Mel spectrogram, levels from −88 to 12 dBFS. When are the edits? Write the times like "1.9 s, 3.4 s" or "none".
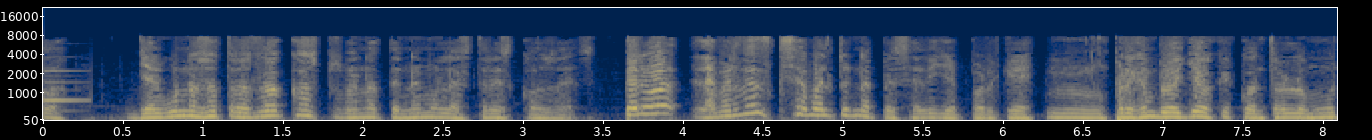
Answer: none

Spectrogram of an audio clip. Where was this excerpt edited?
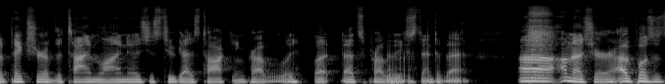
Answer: none

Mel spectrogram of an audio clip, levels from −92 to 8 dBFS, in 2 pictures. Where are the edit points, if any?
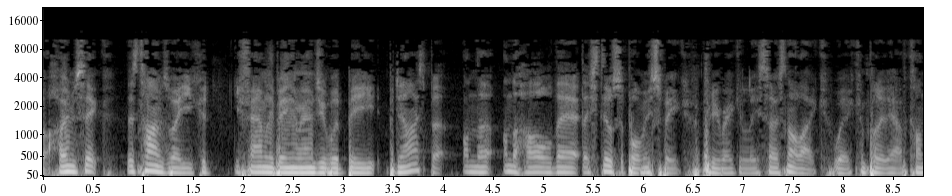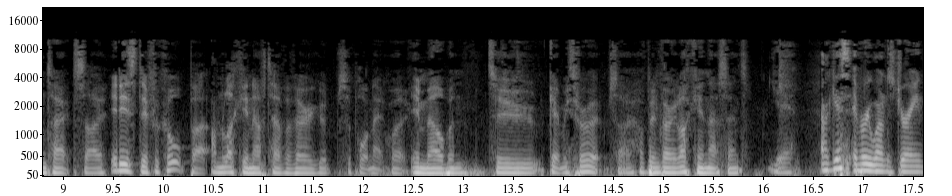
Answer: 6.1 s

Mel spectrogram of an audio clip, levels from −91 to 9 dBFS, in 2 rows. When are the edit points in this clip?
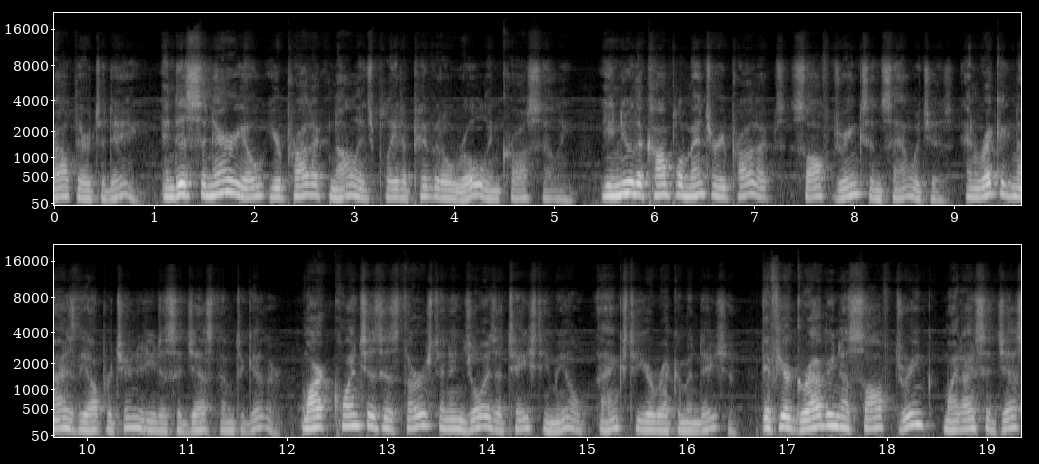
1.0 s, 16.7 s

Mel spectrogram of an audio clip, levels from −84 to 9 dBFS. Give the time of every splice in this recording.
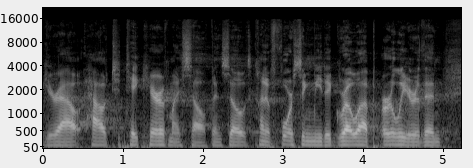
none

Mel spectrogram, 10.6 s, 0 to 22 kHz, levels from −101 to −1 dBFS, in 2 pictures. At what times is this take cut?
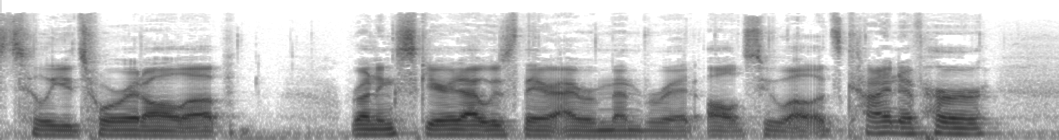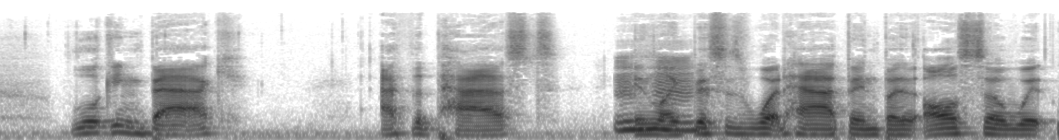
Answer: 8.2 s

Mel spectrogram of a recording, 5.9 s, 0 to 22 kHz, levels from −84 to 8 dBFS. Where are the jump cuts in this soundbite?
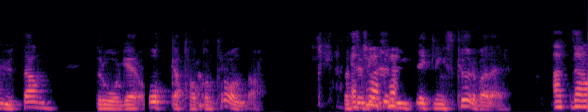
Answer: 1.4 s

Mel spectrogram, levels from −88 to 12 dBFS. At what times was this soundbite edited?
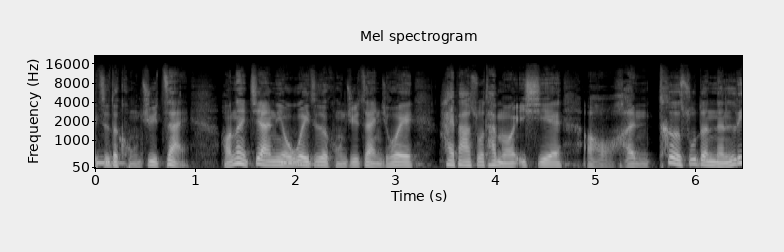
none

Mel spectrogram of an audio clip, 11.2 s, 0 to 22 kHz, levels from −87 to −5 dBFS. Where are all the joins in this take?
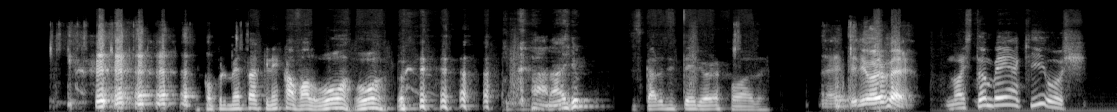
none

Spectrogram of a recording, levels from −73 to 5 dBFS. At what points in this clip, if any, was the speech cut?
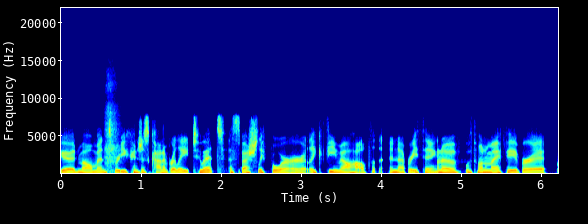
2.1 s, 4.7 s

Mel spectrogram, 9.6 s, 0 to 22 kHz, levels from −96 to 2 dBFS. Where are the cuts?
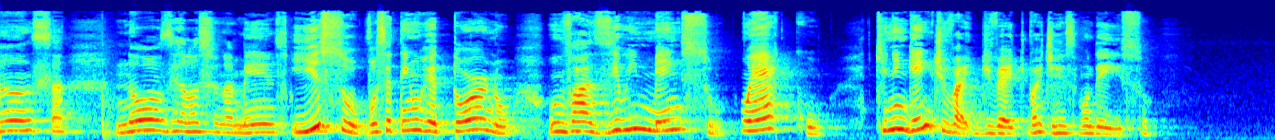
2.2 s, 5.6 s

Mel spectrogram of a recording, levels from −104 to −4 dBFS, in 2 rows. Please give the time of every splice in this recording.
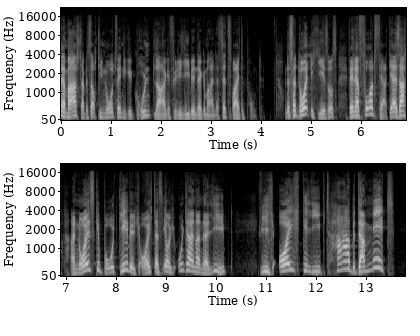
none

